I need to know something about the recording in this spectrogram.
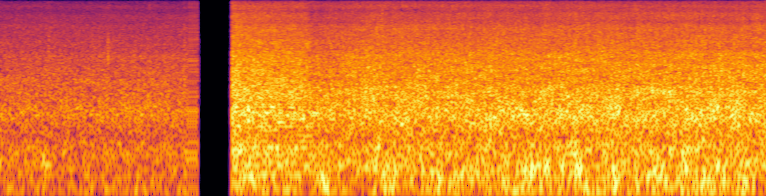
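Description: A shallow stream babbles and splashes over rocks.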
